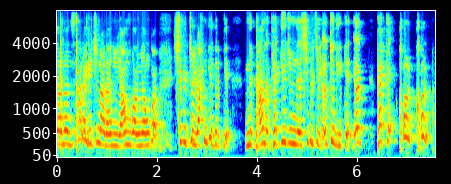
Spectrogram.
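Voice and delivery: high-pitched, overexcited bargaining with God; mock greedy prayer. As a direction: gush thanks like a greedy worshipper. Mocking acted greedy, bargaining prayer. (욕심에 들뜬 기도 흉내)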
